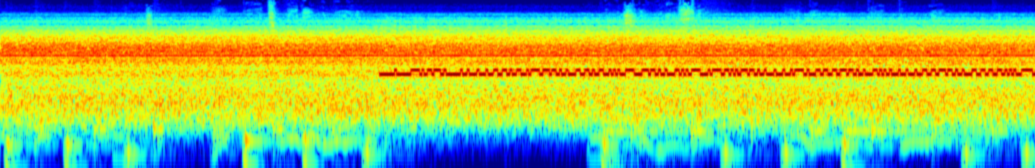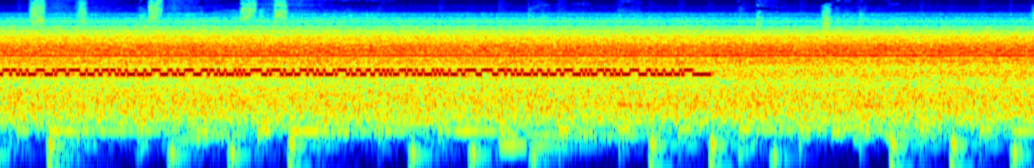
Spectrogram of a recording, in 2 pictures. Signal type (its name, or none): RTTY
